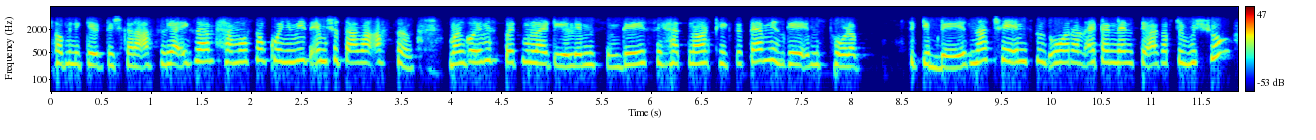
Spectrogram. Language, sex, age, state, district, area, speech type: Kashmiri, female, 18-30, Jammu and Kashmir, Srinagar, urban, conversation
